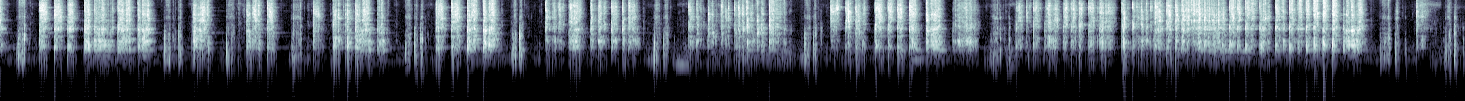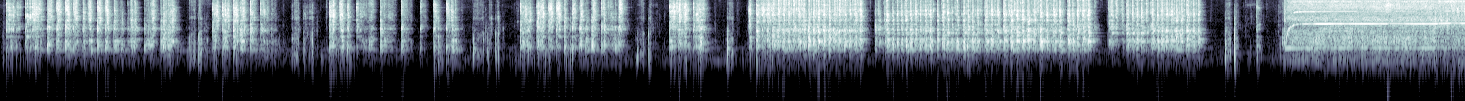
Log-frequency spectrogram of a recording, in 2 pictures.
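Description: Wire brush scrubbing rust and caked-on grime off the rusty metal floor of a gas grill's firebox, in quick repeated strokes with short breaks between them. Near the end a steady, unbroken scrubbing noise with a thin high tone in it sets in.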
